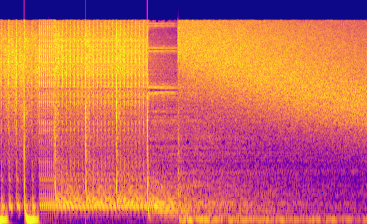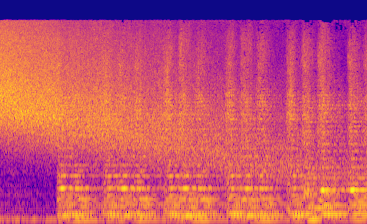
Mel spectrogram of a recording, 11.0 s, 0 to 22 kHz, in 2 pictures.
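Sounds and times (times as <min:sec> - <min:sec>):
white-noise sweep: 0:00.0 - 0:11.0
steady low sub-bass: 0:02.6 - 0:11.0.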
